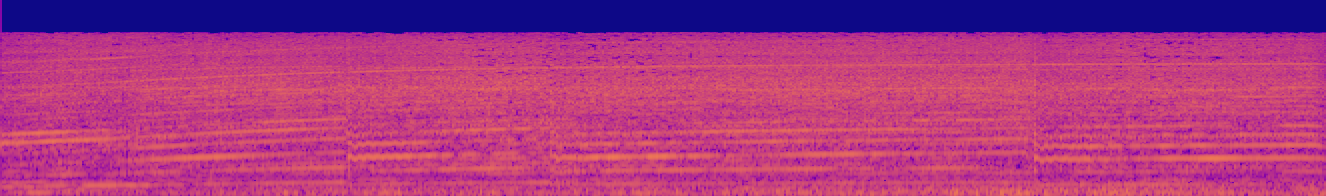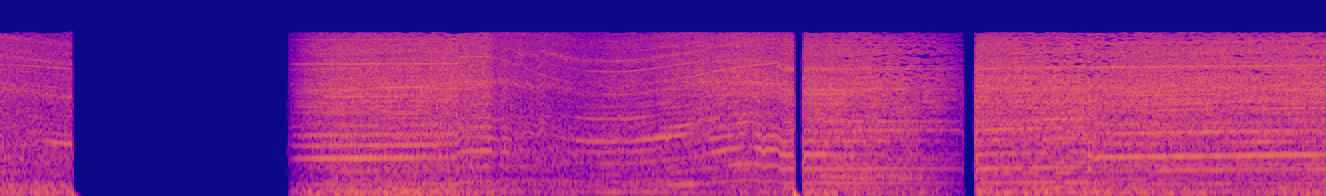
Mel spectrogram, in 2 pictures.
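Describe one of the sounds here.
A racing car engine screams at high revs, climbing in pitch and dropping with each gear change.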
